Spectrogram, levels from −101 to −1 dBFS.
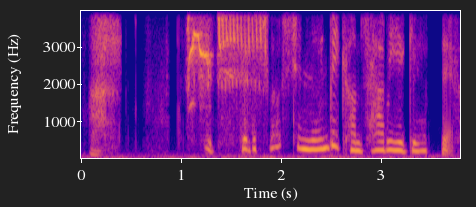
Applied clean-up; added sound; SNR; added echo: neural diffusion model UNIVERSE++.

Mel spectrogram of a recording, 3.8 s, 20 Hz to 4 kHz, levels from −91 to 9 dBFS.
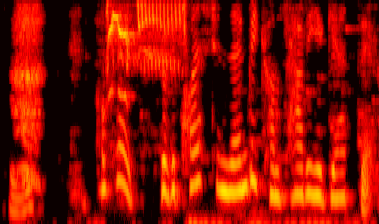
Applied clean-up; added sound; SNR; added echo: classical method Wiener filter.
